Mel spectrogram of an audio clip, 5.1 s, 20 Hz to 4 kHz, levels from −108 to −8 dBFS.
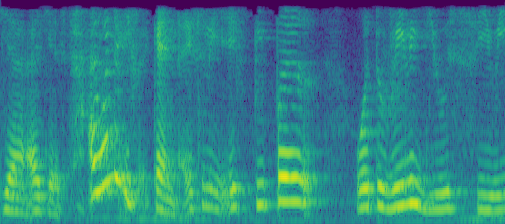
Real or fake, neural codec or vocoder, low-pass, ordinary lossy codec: real; none; 3.6 kHz; MP3, 24 kbps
